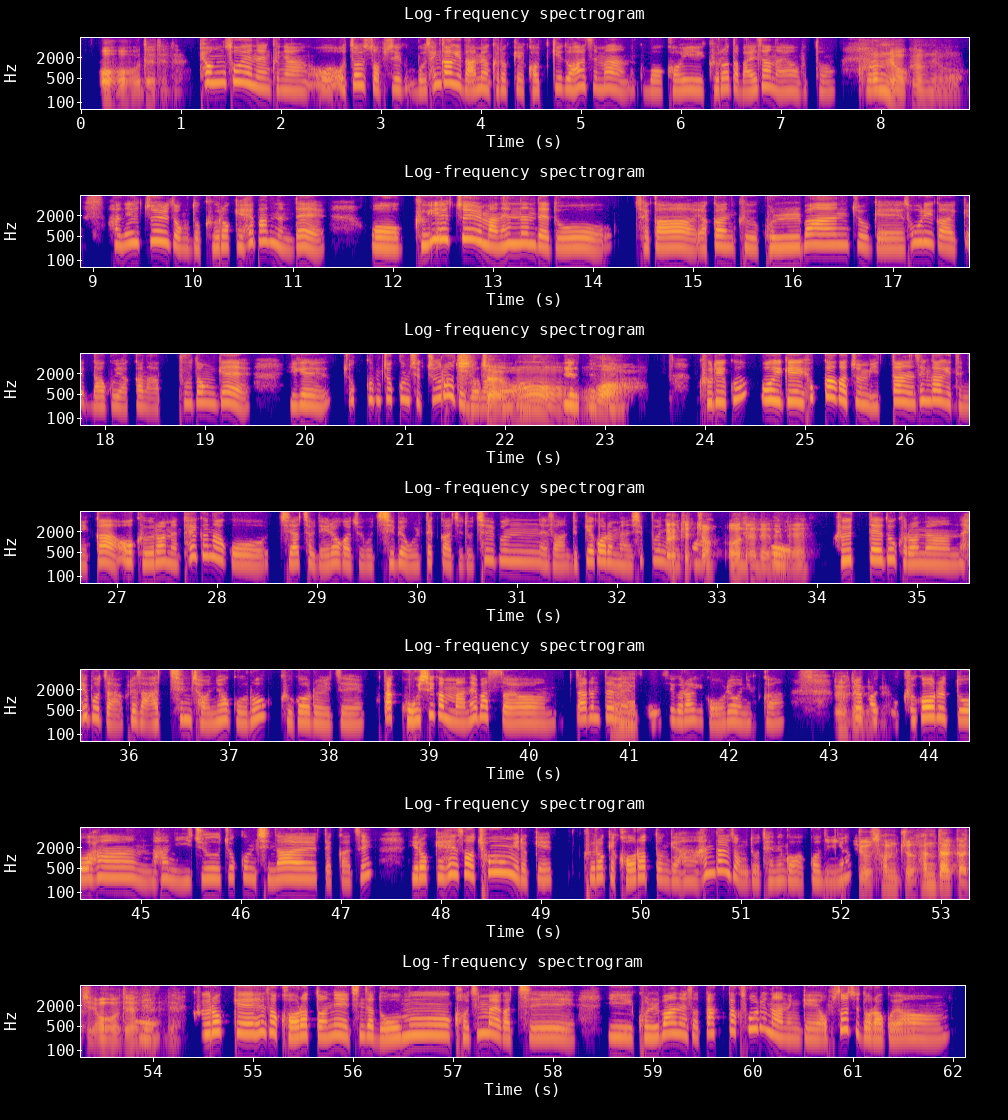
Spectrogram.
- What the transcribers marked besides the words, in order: other background noise
- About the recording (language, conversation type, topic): Korean, podcast, 나쁜 습관을 끊고 새 습관을 만드는 데 어떤 방법이 가장 효과적이었나요?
